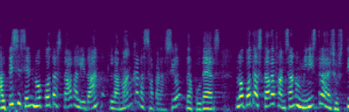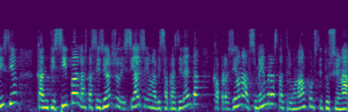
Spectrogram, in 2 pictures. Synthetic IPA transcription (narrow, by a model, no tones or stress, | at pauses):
əlˠpesesenopɔt̪əst̪aβəliðanləmaŋkəðəsəpəɾəsioðəpuðɛrs | nopɔt̪əst̪aðəfənsanumminist̪ɾəðəʒust̪isiə | kəːnt̪isipələzðəsizionzʒuðisialˠziunəβisəpɾəziðent̪ə | kəpɾəzionəːlˠzmembɾəzðəlˠt̪ɾiβunalˠkunst̪it̪usiuna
